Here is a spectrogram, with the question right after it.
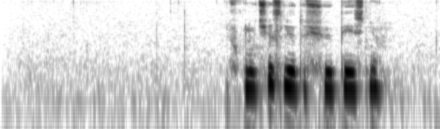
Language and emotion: Russian, neutral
